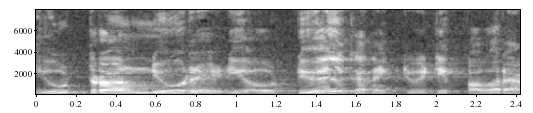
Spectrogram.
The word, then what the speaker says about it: E-UTRAN: हैं इसको, बोलना है यूट्रॉन। ई साइलेंट होता है यहाँ पर, मगर ई साइलेंट होता है, इसको यूट्रॉन बोलना है, ईट्रॉन नहीं बोलना है, यूट्रॉन बोलना है।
